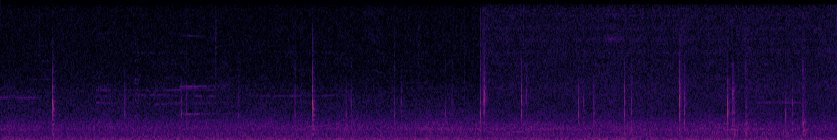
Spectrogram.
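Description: Steady low rumble of city traffic, with a scattering of faint, light clicks.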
